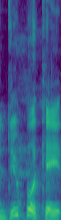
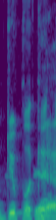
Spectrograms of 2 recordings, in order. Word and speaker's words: duplicate: Yeah, so like to duplicate is the verb, but then duplicate is the noun.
